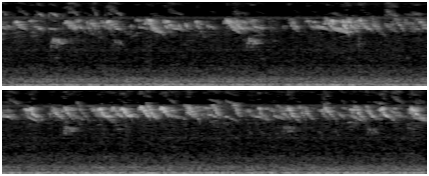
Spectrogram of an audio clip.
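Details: Lowland White-eyes chilling and preening together, a constant chatter of thin, high-pitched tweets, with a few slightly lower chirps now and then and a muffled low background noise.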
